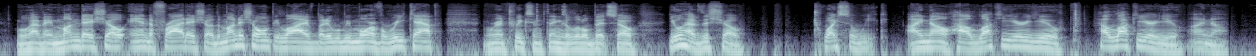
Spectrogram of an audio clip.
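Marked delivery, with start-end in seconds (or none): 9.1-12.3 slow, heavy sarcasm laid on thick. Announcing that the show will now air twice a week: thick sarcasm. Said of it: "I'm laying the sarcasm on thick there".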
